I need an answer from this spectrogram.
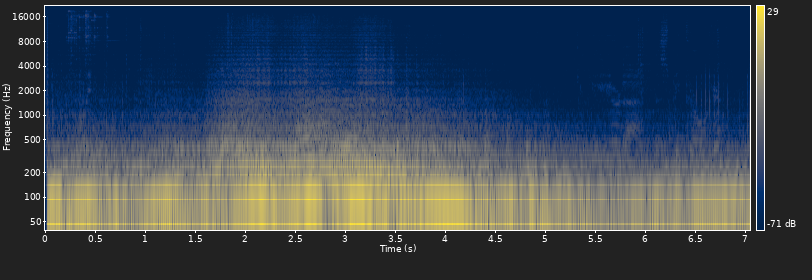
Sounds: Vehicle, Car, Motor vehicle (road), Engine

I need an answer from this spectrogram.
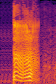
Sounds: Fart

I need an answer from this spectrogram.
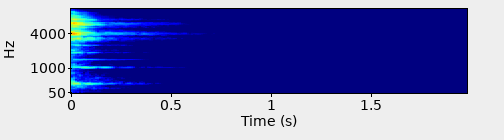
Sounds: Cowbell, Bell

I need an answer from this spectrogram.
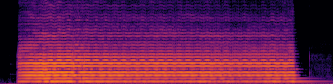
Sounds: Bowed string instrument, Musical instrument, Music

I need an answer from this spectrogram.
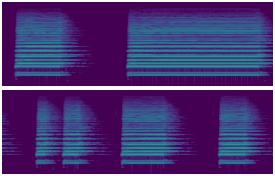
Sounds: Vehicle, Alarm, car horn, Car, Motor vehicle (road)

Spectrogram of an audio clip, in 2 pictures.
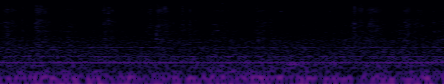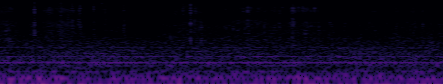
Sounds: Wind

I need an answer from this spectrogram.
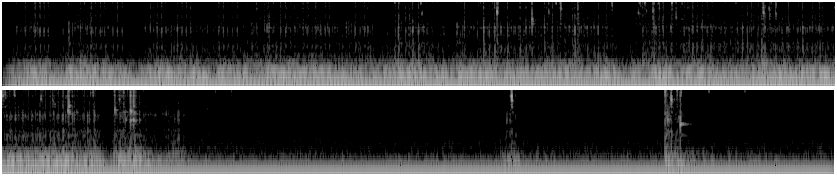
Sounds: Liquid

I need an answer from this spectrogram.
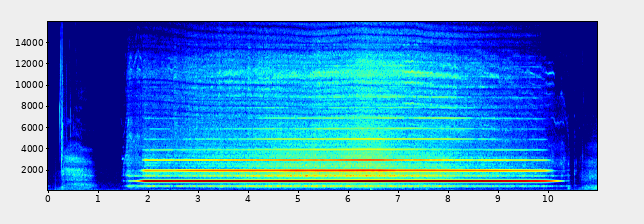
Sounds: Musical instrument, Music, Wind instrument

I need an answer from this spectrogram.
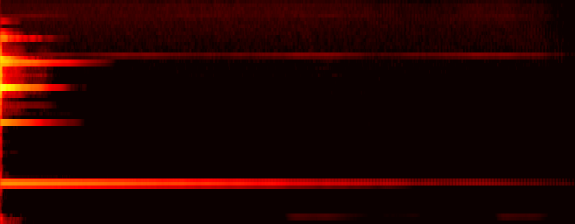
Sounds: Percussion, Glockenspiel, Musical instrument, Mallet percussion, Music

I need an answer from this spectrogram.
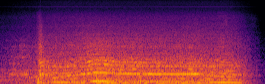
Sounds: Engine, Vehicle, vroom, Car, Motor vehicle (road)

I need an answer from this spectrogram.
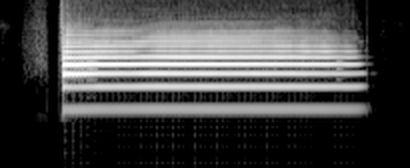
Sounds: Musical instrument, Trumpet, Music, Brass instrument

